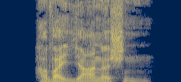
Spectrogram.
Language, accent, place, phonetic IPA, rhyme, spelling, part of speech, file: German, Germany, Berlin, [havaɪ̯ˈi̯aːnɪʃn̩], -aːnɪʃn̩, hawaiianischen, adjective, De-hawaiianischen.ogg
- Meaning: inflection of hawaiianisch: 1. strong genitive masculine/neuter singular 2. weak/mixed genitive/dative all-gender singular 3. strong/weak/mixed accusative masculine singular 4. strong dative plural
